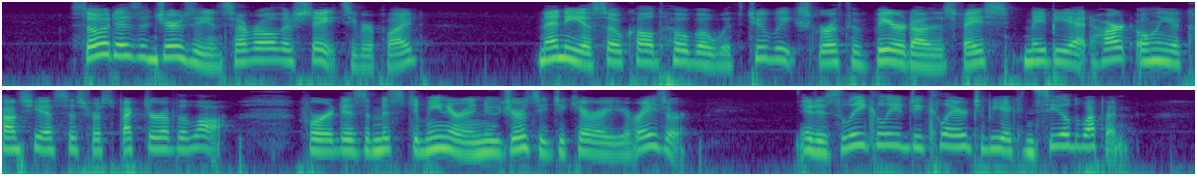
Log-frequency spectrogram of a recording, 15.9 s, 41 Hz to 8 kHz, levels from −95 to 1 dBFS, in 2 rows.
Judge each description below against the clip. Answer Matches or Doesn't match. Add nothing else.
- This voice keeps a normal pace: Doesn't match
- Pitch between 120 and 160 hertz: Doesn't match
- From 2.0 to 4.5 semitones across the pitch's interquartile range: Matches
